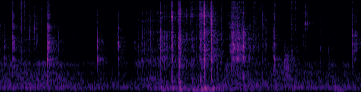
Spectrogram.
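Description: A hand-sized solid bar of dry green soap, held in one hand, is shaved and scraped across its surface with a small knife with a yellow-tan blade, and crumbly flakes fall off. The result is a quiet, irregular series of short, dry, crunchy scrapes and crackles, mostly bright and high, with very little low end and almost no ring after each stroke.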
